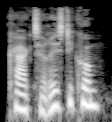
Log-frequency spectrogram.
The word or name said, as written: karakteristikon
